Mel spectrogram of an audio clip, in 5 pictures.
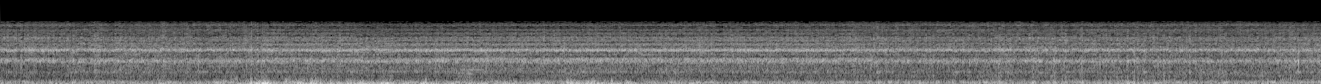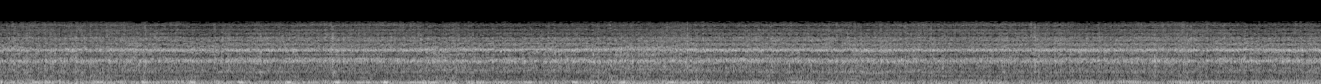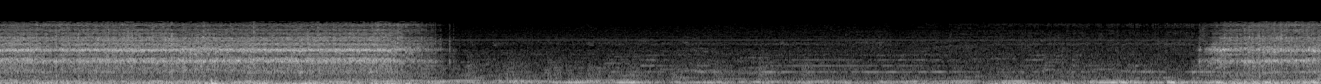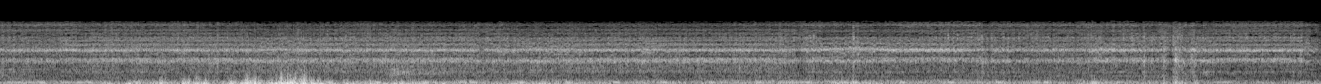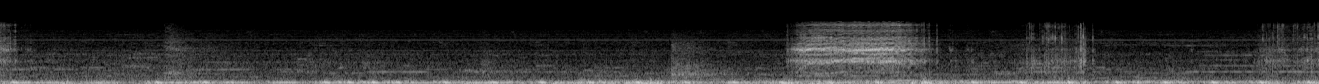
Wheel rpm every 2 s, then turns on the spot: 160, 160, 160, 160, 160, 160, 160, 160, 160, 160, 160, 160, 160, 160, 160, 50, 0, 0, 0, 90, 160, 160, 160, 160, 160, 160, 80, 0, 0, 0, 60, 20, 10.
62-66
